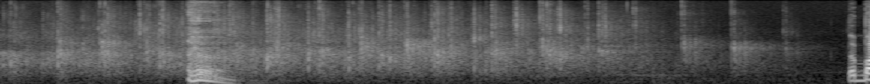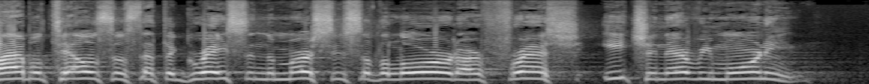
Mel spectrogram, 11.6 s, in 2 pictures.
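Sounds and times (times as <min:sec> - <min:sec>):
audience clapping: 0:00.0 - 0:05.5
speech: 0:05.7 - 0:11.2.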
